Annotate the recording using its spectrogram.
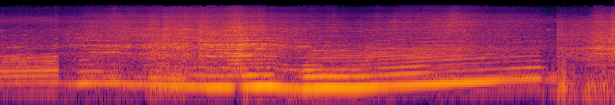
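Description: A second rally car engine screams up through the gears and fades into the distance.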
